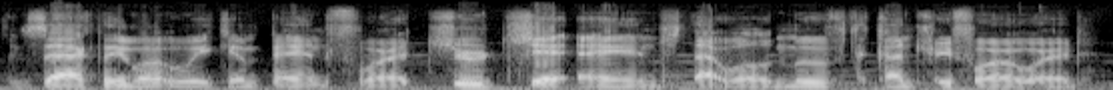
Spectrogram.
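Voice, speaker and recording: This scripted voice-over for a political game features a man playing an earnest reformist politician. His voice sits low, with a clean tone and unhurried pace, delivering declarative points in a mood of earnest resolve against background music.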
